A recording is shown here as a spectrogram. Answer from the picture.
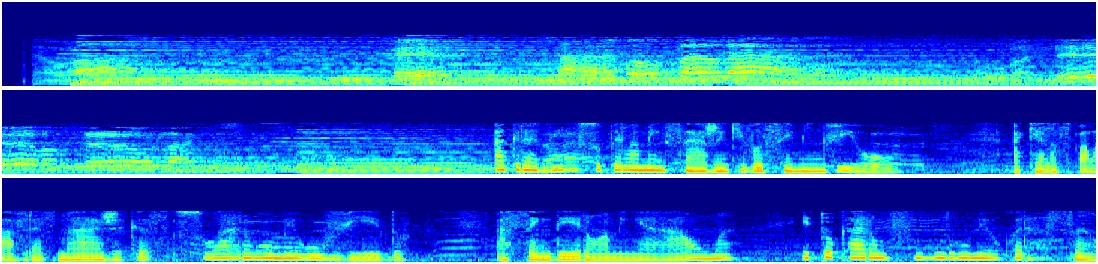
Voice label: agradecimento f, Dia Dos namorados, fem; Telemensagens 2017

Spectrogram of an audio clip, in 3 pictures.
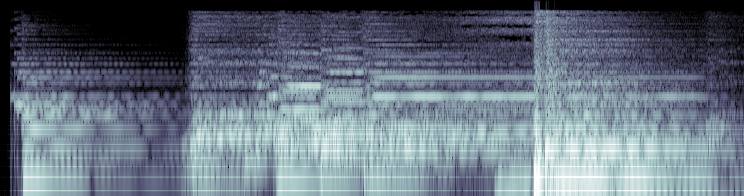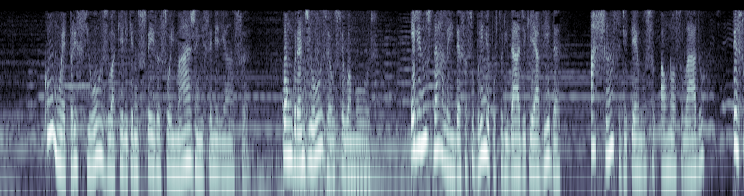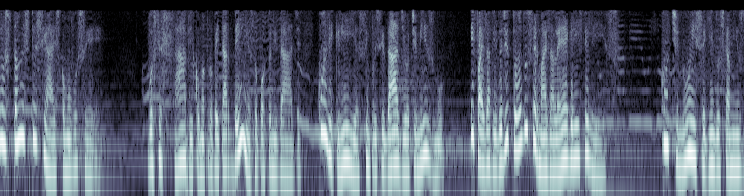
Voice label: Telemensagens, Aniversários, Fem; ANIV. EVANGÉLICO; Telemensagens 2017

